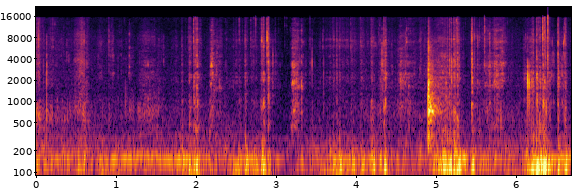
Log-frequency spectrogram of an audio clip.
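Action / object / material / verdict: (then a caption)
scrape / soap bar cut with a knife blade / soap / none. A knife blade cuts and scrapes flakes from a solid, dry green soap bar held in the hand. The sound is a steady, dense run of dry crackling and crunchy scraping over a low rumble, with brighter crisp bursts. Sharper, louder crunches come near the five-second mark and again toward the end.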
